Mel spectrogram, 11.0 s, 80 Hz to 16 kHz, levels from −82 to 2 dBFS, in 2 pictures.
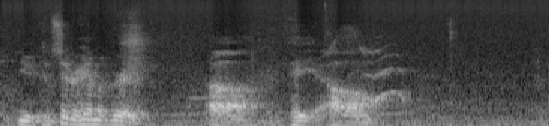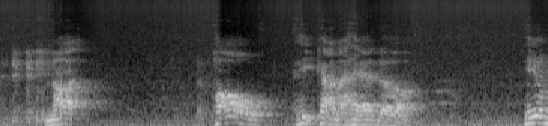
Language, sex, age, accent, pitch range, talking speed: English, male, 50-69, American, 115-135 Hz, 85 wpm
